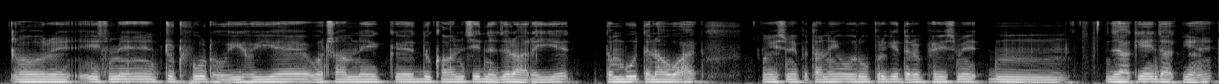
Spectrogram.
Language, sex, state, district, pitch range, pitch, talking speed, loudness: Marwari, male, Rajasthan, Churu, 115-120 Hz, 115 Hz, 165 wpm, -15 LUFS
